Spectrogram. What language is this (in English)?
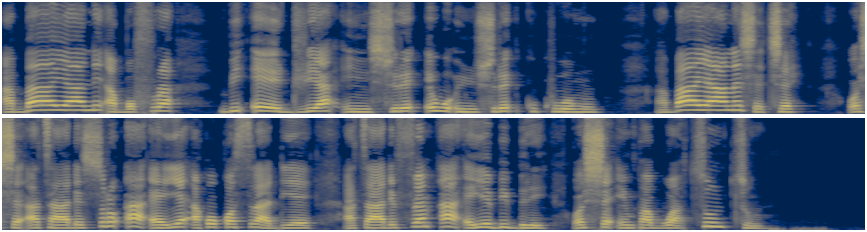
Akan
